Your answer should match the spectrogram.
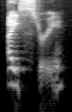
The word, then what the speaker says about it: Aestri: It's pronounced Aestri.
